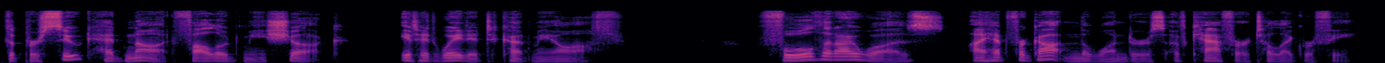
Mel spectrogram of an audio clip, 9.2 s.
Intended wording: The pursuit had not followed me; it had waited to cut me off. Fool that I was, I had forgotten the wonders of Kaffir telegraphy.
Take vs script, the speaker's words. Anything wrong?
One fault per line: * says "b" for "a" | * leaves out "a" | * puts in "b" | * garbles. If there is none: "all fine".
* puts in "shook"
